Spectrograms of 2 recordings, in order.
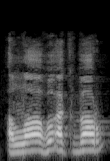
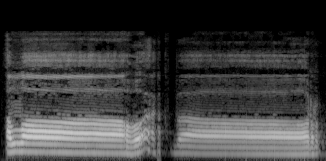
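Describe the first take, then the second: First: The vowels are kept short, not lengthened. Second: The vowels are drawn out and lengthened. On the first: The speaker calls it right. "لا تطول فيه" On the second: The speaker calls it wrong. "غلط يا أخي"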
